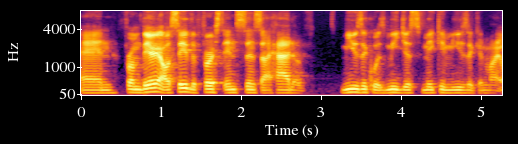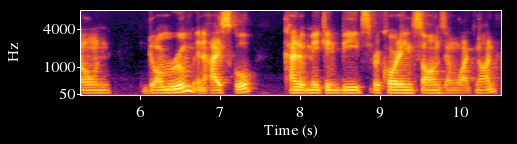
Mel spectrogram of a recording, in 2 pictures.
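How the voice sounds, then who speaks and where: A man's voice: fairly low pitch, level tone, moderate pace, bright, forceful tone. A young man from Nigeria, telling his story casually as an interview guest.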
